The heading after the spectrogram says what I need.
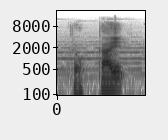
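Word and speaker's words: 六階: yonai cco sería gokai seis es una contración de Roku y de Kai sería rokai siete sería nanai oo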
